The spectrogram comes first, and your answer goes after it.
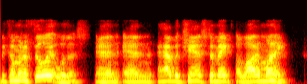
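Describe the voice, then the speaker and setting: A man is talking. His pace is fairly quick. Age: 60s. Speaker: business presenter. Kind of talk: sales pitch. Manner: halting.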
